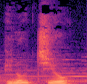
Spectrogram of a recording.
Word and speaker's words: ピノキオ: 綴を英語式にピノチオと読む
